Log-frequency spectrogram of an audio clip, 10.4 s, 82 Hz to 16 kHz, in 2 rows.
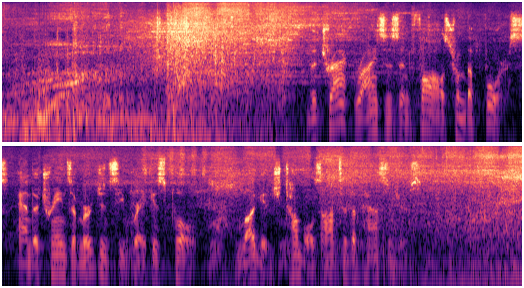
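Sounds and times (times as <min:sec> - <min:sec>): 
earthquake rumble with a shockwave: 0:00.0 - 0:05.4
speech: 0:03.1 - 0:10.0.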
